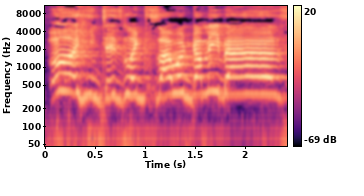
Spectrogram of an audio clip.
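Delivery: normal talking voice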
